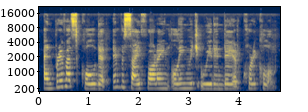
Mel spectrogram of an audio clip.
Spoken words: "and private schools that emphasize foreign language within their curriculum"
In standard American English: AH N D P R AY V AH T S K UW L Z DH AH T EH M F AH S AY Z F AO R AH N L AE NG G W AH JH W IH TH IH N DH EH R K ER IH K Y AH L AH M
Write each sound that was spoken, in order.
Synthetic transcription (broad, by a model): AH N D P R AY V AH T S K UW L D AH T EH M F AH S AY F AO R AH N L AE NG G W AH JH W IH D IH N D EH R K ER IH K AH L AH M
